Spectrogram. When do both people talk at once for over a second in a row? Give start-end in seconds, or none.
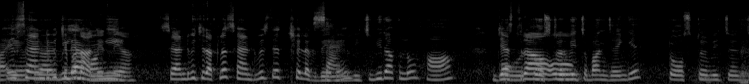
none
